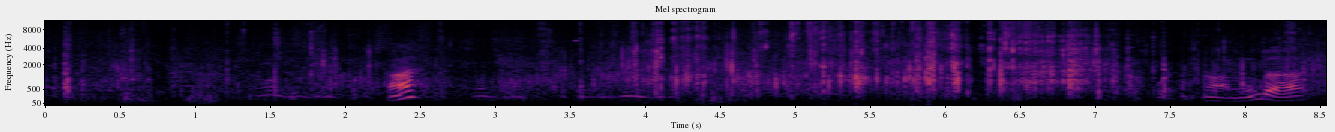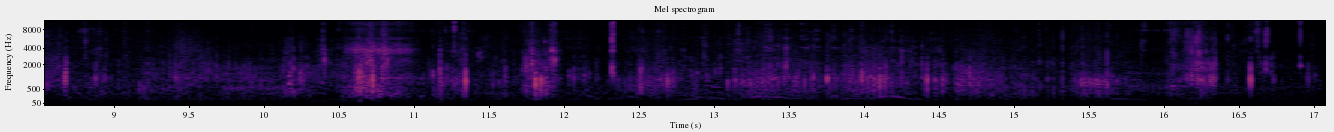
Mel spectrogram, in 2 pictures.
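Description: Men talk to each other outdoors.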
